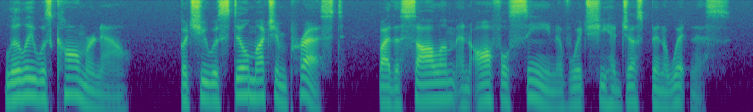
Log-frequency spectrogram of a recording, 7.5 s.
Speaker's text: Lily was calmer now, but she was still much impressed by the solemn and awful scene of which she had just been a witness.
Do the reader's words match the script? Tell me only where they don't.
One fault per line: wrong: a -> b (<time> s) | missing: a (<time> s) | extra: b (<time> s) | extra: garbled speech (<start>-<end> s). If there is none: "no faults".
no faults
